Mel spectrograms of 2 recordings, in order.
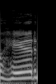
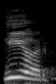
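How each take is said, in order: First: "हेयर" with an "ay" vowel, like hair; mispronounced HERE. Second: "हियर" with a long "hee" start; correct HERE pronunciation. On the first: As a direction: say "हेयर" with an open "hay" start instead of "hee". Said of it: "इसको हेयर नहीं बोलते हैं". ("हेयर" को "हे" की आवाज़ से, गलत उच्चारण) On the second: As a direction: say "हियर" as "hee-yer", teaching the vowel clearly. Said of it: "बोलते हैं हियर". ("हियर" को "ही-यर" जैसा, सही उच्चारण) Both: Shown as a demonstration.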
